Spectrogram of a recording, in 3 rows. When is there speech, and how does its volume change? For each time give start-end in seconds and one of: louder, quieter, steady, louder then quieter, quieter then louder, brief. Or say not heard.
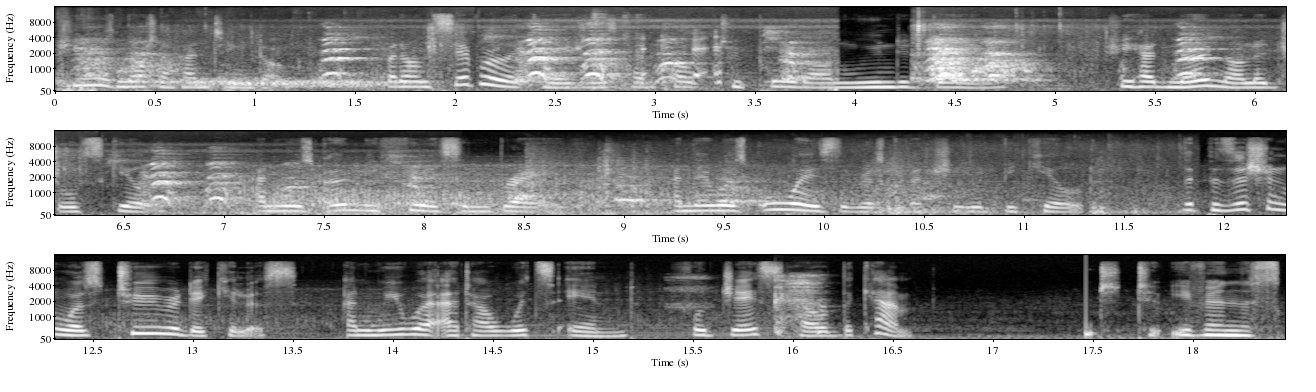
0.0-16.8 steady
17.4-18.4 brief.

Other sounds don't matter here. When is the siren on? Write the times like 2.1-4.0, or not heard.
not heard.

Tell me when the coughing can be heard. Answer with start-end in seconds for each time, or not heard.
2.9-3.5, 15.3-16.2.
